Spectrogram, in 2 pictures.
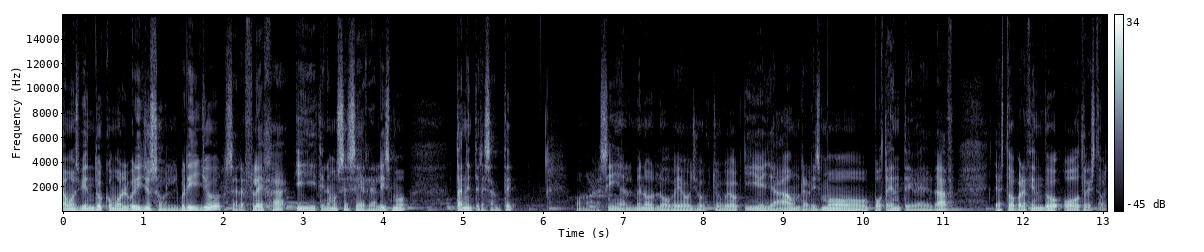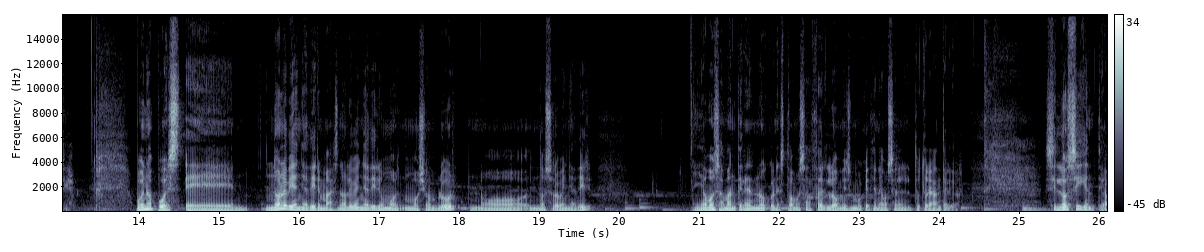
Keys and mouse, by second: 2.9 middle click, 4.8 middle click, 5.3 shift+middle click, 6.0 middle click, 10.9 middle click, 12.3 middle click, 13.4 middle click, 18.1 middle click, 19.0 shift+middle click.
